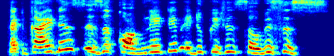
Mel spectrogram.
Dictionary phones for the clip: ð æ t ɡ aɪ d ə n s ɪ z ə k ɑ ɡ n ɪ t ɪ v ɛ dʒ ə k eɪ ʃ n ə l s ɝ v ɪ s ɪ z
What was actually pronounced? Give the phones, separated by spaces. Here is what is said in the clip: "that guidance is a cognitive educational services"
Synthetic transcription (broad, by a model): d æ t ɡ aɪ d ə n s ɪ z ə k ɑ ɡ n ɪ t ɪ v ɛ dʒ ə k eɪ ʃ ə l s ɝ v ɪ s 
